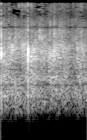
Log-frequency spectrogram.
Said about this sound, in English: Come on, give him one more hand clap of praise.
